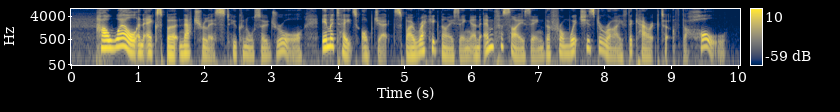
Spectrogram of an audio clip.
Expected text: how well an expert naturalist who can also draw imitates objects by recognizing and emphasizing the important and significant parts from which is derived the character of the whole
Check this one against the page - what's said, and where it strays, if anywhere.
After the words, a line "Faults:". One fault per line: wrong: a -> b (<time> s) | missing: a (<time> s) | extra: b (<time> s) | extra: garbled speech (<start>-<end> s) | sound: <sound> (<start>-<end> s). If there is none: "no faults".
how well an expert naturalist who can also draw imitates objects by recognizing and emphasizing the from which is derived the character of the whole
Faults:
missing: important and significant parts (7.2 s)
